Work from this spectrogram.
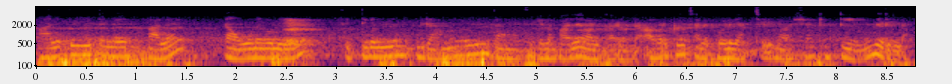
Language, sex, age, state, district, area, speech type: Malayalam, female, 18-30, Kerala, Wayanad, rural, spontaneous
